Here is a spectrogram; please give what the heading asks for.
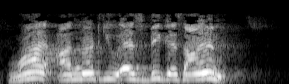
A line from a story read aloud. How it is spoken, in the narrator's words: He roared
